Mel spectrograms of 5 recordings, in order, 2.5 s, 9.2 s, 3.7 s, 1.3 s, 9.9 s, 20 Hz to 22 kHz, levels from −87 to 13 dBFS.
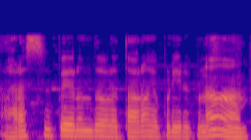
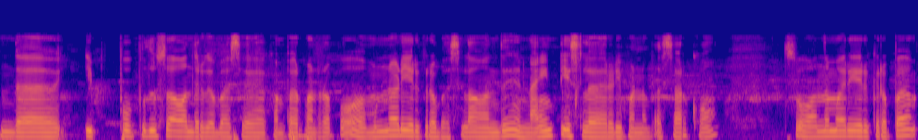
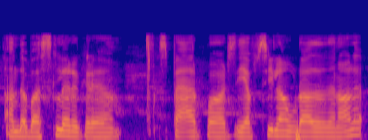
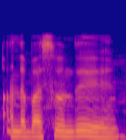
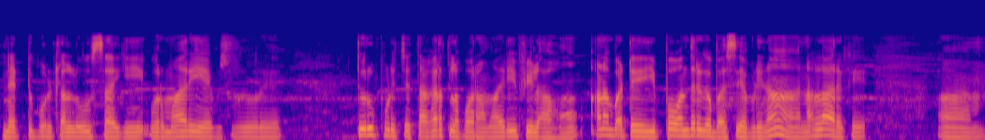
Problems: constant background noise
